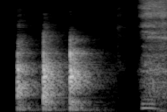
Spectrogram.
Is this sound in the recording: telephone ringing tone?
no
